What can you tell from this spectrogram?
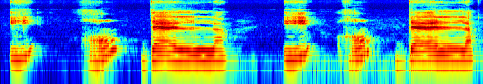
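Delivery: "Hirondelle" slowly split into hi-ron-delle; syllables clapped. Shown as a demonstration. Teacher showing pupils three syllables, slowly split word. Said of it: "trois syllabes".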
